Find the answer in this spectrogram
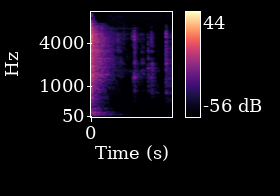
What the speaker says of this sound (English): Close the door, Malone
